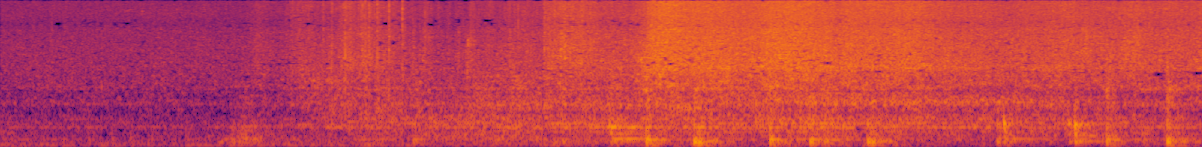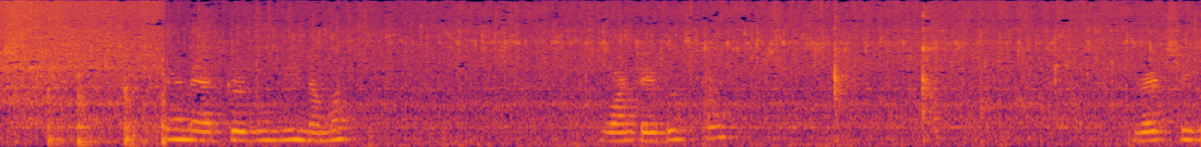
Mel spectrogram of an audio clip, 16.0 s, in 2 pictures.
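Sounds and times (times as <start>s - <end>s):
puree sizzling in hot oil: 0.0s - 16.0s
spatula scraping a pot: 3.6s - 8.8s.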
